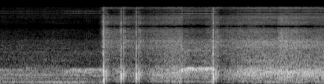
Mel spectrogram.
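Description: A paintball marker fires a few sharp shots.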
